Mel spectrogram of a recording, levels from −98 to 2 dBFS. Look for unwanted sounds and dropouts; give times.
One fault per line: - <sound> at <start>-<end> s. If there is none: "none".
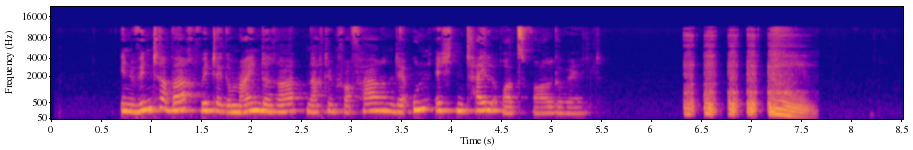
- throat clearing at 6.3-7.7 s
